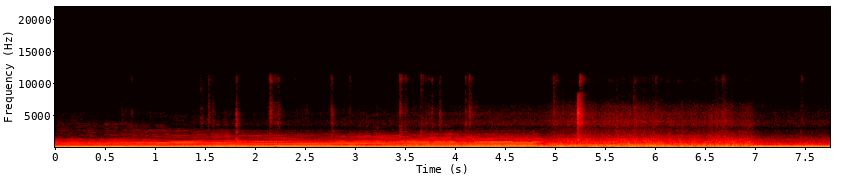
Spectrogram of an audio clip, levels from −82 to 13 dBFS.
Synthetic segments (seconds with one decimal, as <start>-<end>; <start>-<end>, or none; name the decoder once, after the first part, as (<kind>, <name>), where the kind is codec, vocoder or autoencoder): none

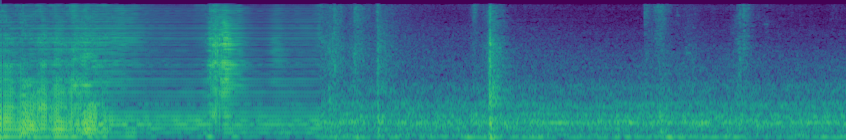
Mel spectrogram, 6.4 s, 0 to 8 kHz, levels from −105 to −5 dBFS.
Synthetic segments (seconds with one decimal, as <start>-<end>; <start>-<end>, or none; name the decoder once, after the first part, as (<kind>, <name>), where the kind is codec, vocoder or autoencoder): 0.0-2.4 (vocoder, HiFi-GAN)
